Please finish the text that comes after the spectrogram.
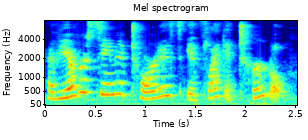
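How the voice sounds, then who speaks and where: An older woman reading a picture book to her grandchildren, stopping for animated asides to young listeners. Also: high voice, brisk. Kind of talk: read-aloud story time. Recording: roomy echo, faint background hiss.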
